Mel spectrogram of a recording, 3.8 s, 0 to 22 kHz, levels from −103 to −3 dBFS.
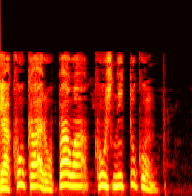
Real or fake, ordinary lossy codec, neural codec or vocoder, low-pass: real; AAC, 64 kbps; none; 7.2 kHz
